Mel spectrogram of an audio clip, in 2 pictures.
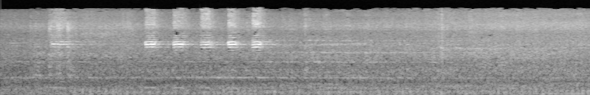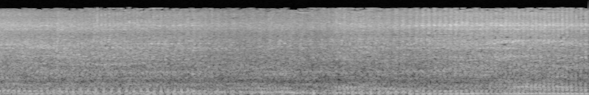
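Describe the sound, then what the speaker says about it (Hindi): An adventure motorcycle pulling away on a test ride, its engine droning steadily at mid distance with a few short horn-like toots early on and no talk. "बाइक आ गई है टेस्ट राइड के लिए"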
